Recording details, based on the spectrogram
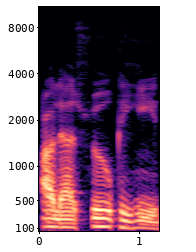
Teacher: ala suqihi derken orada kesreli bir kaf harfimiz var. Kalın bir harftir. İnceltmeme dikkat ediyoruz.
